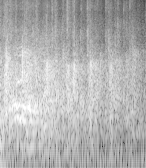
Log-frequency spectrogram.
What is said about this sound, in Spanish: ¿Cuántos dicen amén, hermano? Dale otro fuerte aplauso a Cristo. Y a su nombre.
